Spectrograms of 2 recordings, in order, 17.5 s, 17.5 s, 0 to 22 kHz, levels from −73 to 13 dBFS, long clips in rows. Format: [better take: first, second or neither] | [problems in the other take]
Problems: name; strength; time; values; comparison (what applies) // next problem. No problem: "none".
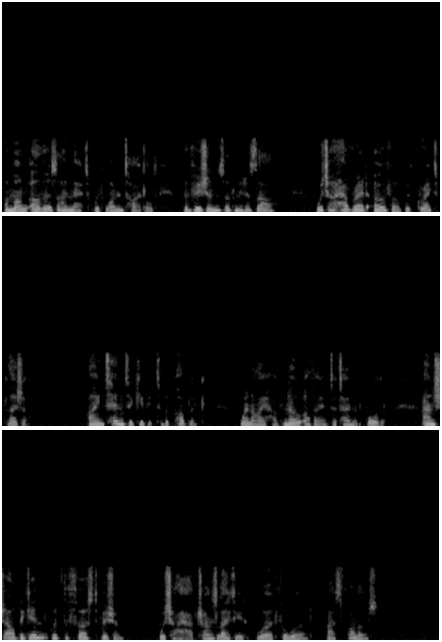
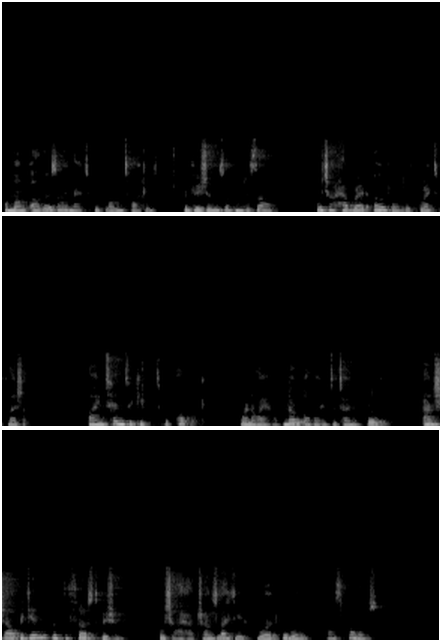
first | noise reduction (neural mask model DeepFilterNet 3)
